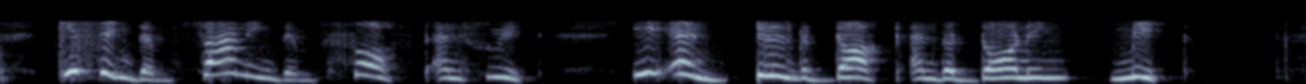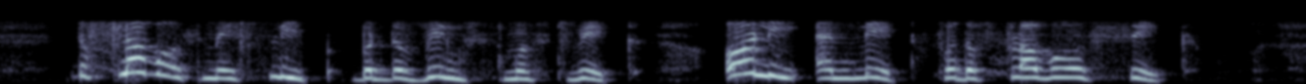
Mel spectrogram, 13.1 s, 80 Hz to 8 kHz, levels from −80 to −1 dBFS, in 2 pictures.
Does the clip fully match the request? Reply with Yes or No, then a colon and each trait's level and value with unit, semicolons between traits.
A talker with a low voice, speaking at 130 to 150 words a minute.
No: very high, 300 Hz; average, 140 wpm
